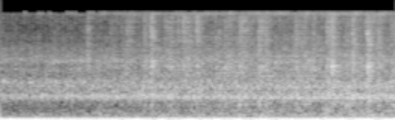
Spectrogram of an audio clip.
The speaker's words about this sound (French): Derrière eux, un véhicule de sécurité les suit. L'énorme engin militaire couleur sable, à la tôle blindée, muni à l'avant d'une sorte de rouleau, compresse le sol sur son passage.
